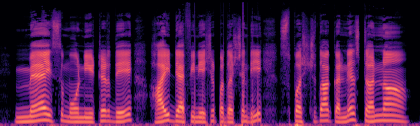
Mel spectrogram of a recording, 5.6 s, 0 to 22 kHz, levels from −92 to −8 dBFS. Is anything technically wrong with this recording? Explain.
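Yes. From 2.45 to 3.49 s, processor overload crackle: an overloaded processor skips dozens of roughly 10 ms buffers, giving dense gritty tearing, not one dropout.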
